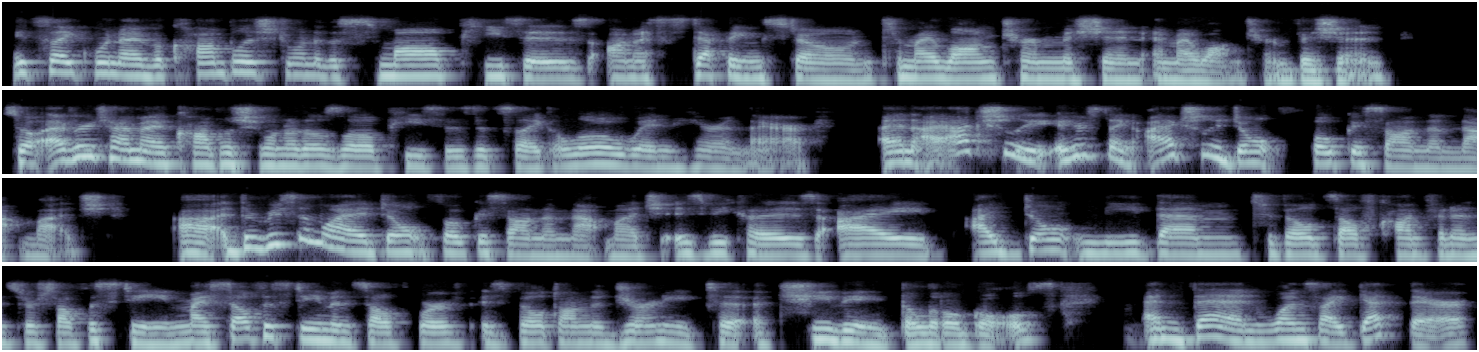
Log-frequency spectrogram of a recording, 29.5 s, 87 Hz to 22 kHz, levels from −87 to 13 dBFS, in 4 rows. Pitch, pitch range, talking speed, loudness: 150 Hz, 140-175 Hz, 210 wpm, -16 LUFS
